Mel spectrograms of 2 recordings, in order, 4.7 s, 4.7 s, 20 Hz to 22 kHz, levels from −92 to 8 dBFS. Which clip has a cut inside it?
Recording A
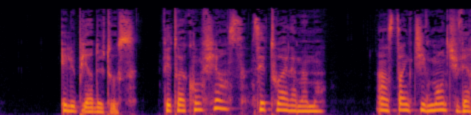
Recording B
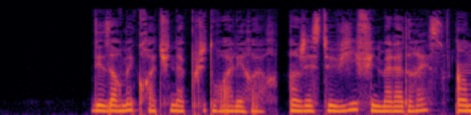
B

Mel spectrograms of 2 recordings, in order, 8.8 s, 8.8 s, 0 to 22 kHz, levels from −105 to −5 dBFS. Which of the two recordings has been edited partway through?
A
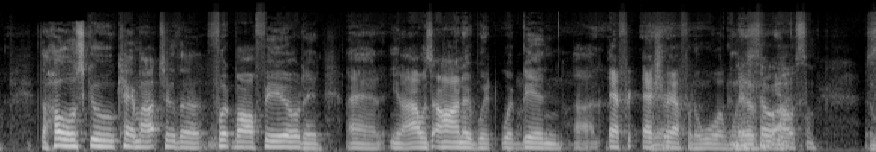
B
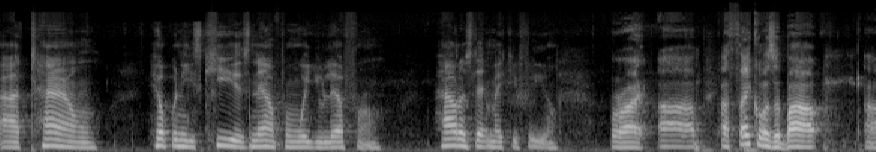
B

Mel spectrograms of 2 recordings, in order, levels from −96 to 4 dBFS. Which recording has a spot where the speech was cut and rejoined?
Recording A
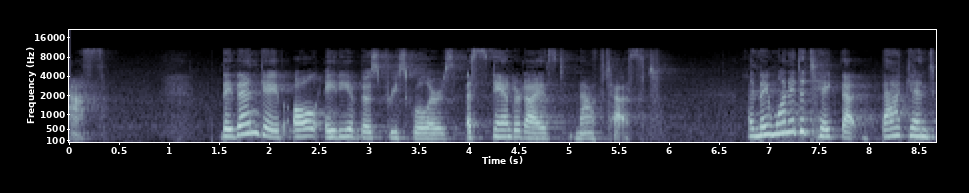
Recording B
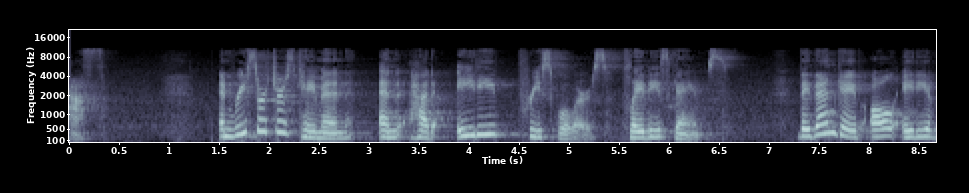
A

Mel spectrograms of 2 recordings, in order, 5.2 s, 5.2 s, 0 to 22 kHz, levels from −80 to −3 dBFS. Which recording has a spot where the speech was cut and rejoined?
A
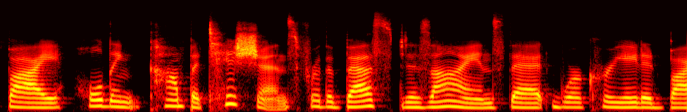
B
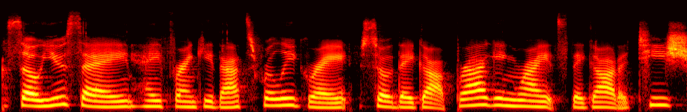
B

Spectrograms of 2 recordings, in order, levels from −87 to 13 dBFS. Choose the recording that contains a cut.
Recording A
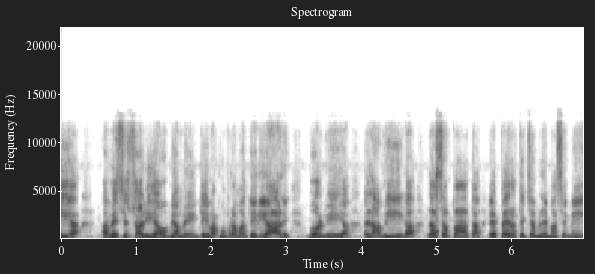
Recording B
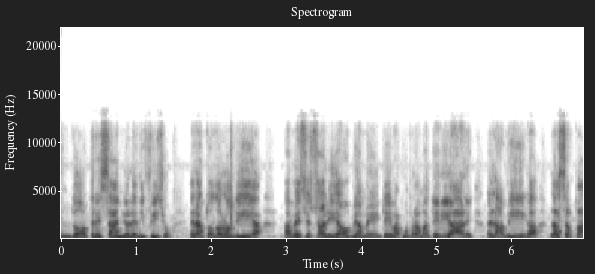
B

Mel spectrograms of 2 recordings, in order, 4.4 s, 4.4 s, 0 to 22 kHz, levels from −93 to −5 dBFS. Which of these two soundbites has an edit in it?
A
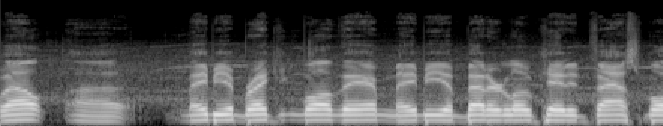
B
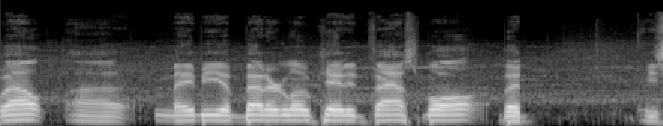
B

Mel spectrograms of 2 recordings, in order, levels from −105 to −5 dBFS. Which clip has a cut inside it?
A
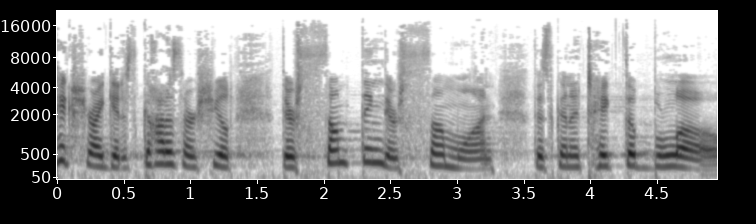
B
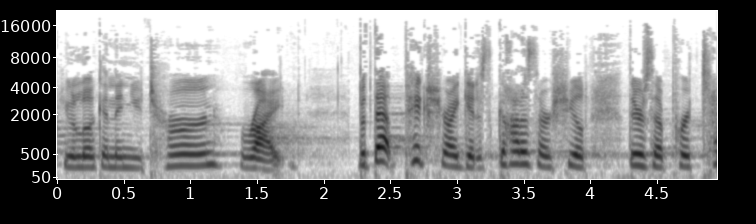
A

